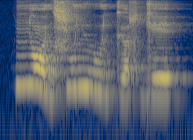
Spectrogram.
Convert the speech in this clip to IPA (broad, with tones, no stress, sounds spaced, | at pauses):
ɲ ɔ˦˨ lʲ ɕ u˦ lʲ ɦ u˦˨ lʲ kʲ ɔ˧ ɬ ɡʲ e˧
